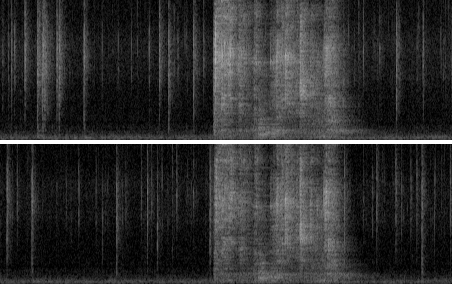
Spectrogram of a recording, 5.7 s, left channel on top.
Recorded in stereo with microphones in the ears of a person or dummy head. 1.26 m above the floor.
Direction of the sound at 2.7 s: 50° left (ahead or behind).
